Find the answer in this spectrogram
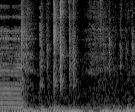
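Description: Computer keyboard typing: a quick run of keystrokes as a search query is typed, with a brief hum of a voice at the very start.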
